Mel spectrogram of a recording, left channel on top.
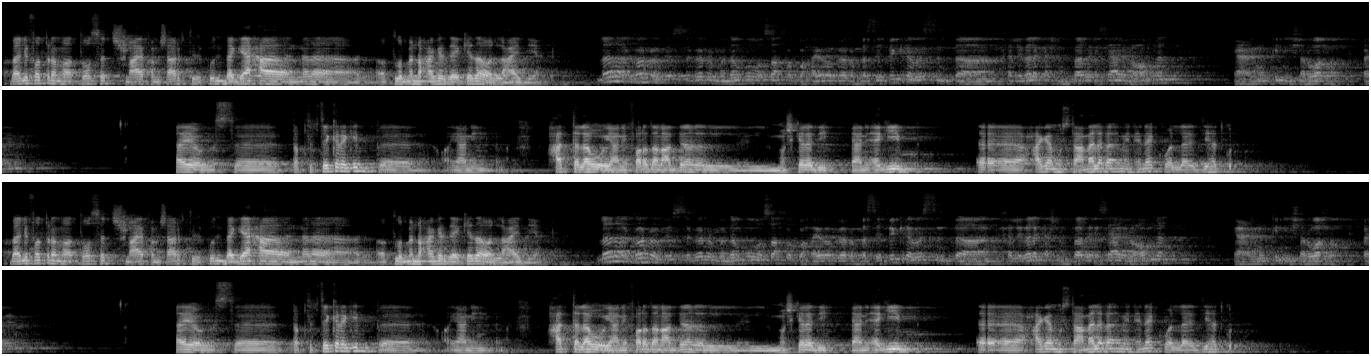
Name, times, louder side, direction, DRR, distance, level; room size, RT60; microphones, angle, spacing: voice 1, 0.1-5.4 15.4-18.7 19.1-22.8 23.4-26.0, equal, 5° left, 7 dB, 0.9 m, -21 dB
voice 2, 5.9-11.7 12.3-13.9 22.6-22.8, equal, 20° right, 1 dB, 2.5 m, -34 dB
27.0 x 19.0 x 9.1 m, 1.3 s
head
